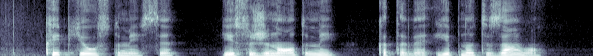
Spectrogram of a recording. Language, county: Lithuanian, Kaunas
